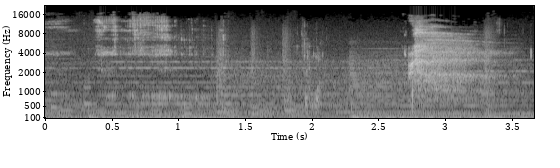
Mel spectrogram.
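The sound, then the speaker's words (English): Wet, liquid slurping of someone sipping piping hot Plum Deluxe winter comfort chai tea from a mug in a home studio in Austin, Texas, with small drippy mouth sounds and then a longer, airy slurp toward the end. No one speaks. “That, my friends, is the sound of winter comfort chai tea.”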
